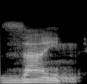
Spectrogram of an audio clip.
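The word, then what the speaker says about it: Zain (ז): y es muy importante recalcar que el sonido de esta letra es Z, como un zumbido, Zain.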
